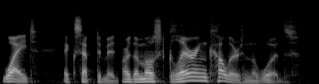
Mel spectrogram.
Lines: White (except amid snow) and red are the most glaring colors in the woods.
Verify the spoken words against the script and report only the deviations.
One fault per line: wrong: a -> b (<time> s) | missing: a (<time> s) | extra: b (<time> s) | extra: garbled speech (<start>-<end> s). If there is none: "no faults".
missing: snow and red (1.2 s)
